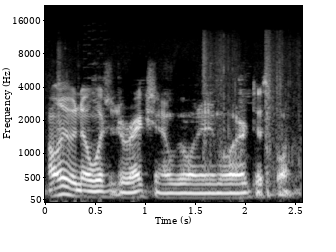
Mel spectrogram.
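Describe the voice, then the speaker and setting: A man's voice: on the low side, quick pace, creaky, background noise. A man chatting casually while playing a game, teasing his friends. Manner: joking, teasing. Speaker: gamer. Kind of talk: casual gaming chat.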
